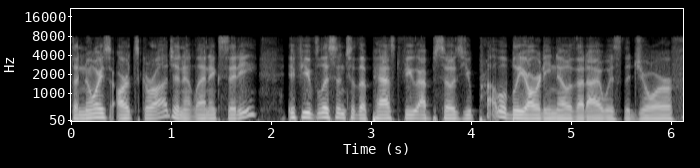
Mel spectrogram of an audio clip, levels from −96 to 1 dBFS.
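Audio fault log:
The speech carries the response of G.722 wideband telephone coding, with nothing above about 7.7 kHz and only light coding noise that fits the 48 kbit/s mode, and no fault is present.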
